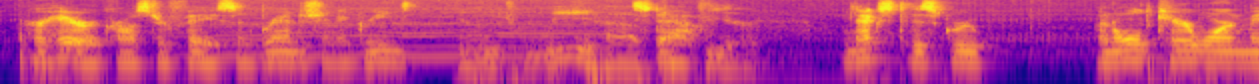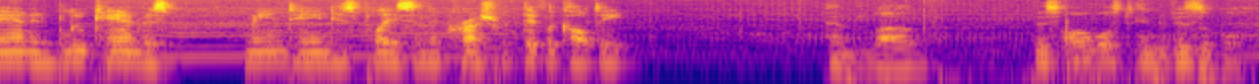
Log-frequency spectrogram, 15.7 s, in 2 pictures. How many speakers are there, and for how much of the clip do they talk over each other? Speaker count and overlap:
two, about 5%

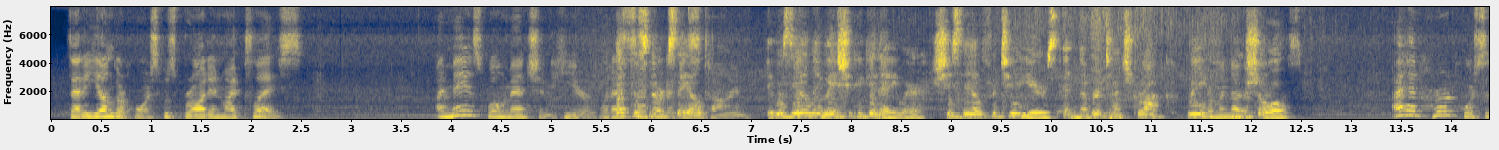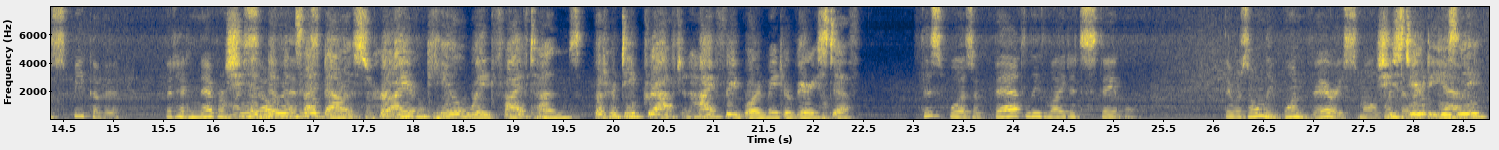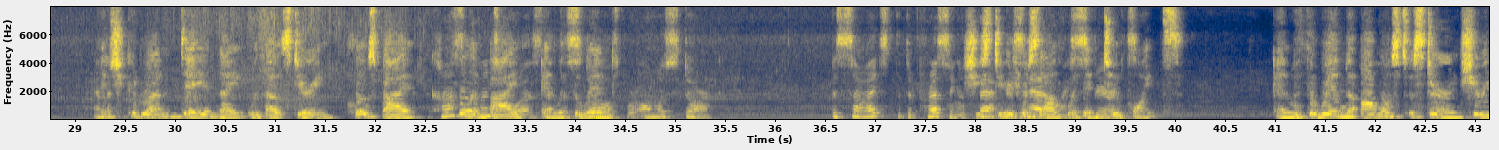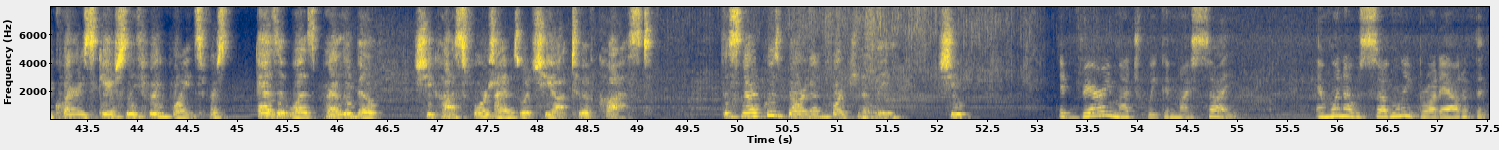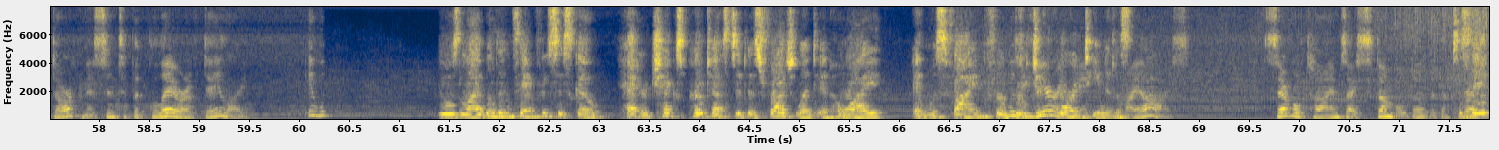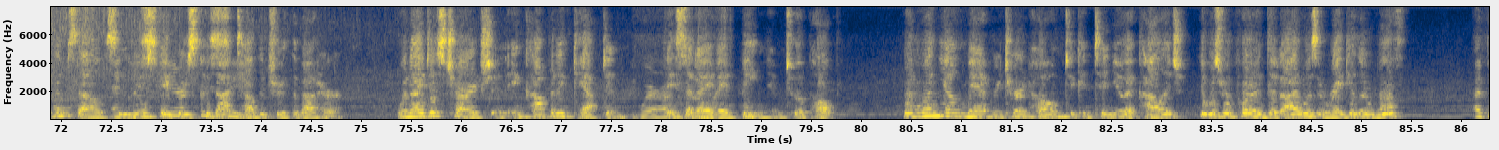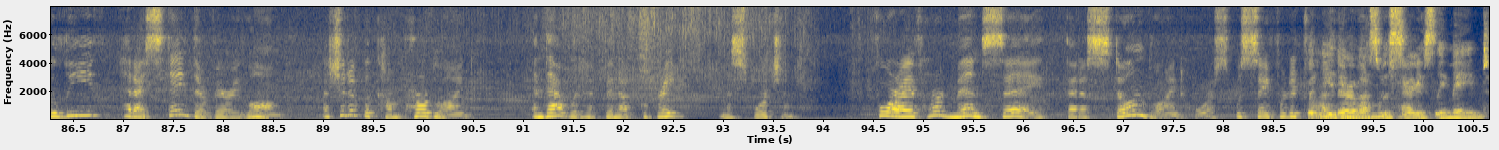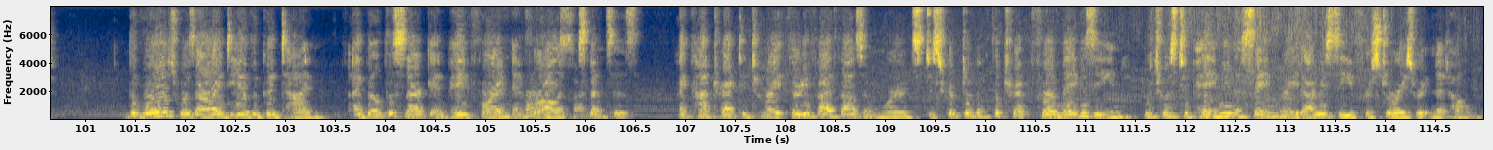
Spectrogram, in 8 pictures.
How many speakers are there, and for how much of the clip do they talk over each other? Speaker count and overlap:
two, about 15%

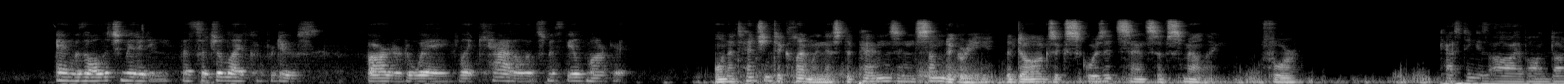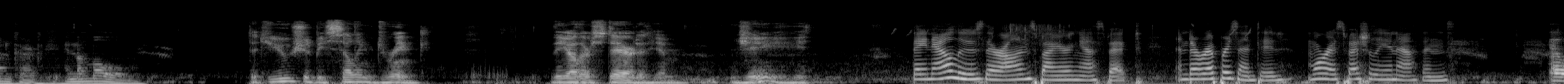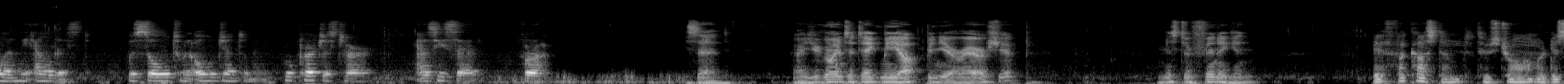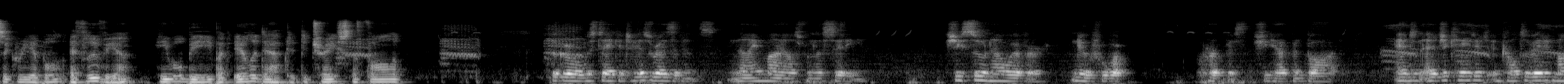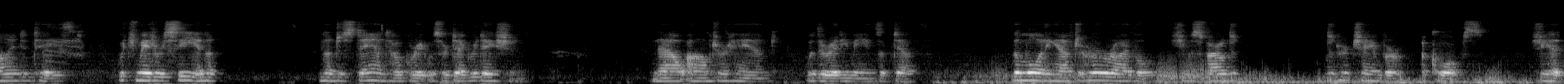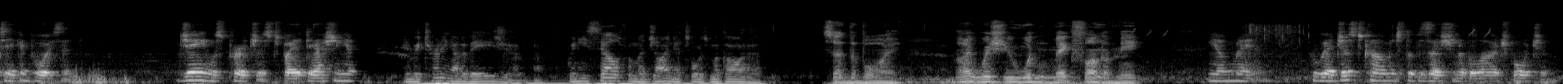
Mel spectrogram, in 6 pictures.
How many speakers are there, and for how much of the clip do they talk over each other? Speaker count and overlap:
five, no overlap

